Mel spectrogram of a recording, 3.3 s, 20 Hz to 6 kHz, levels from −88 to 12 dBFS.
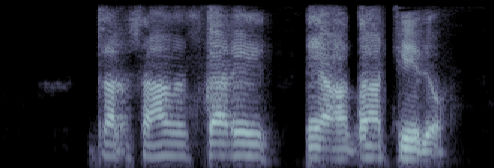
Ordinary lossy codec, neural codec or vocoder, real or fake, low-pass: AAC, 32 kbps; codec, 16 kHz in and 24 kHz out, 0.6 kbps, FireRedTTS-2 codec; fake; 5.4 kHz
